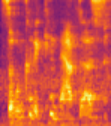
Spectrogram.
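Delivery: put-on kid's whispered guilt trip; whispered accusation. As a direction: hush it like a dark secret. Son's accusing remark.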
